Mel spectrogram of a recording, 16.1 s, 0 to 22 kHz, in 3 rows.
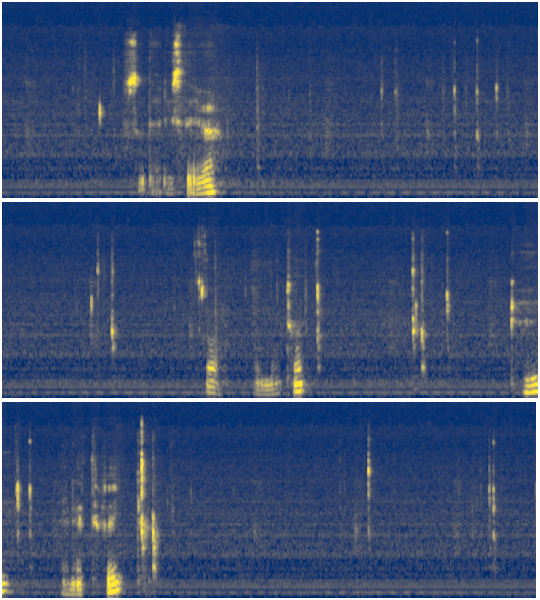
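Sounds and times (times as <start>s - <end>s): keyboard keys clicking: 12.0s - 12.4s.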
